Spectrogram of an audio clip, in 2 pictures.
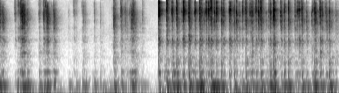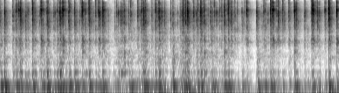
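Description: Long nails tap quickly around the brass-rimmed face and upper wooden case of a small wooden mantel clock resting on a table. The result is a dense stream of crisp, bright clicks over a steady low hum, with a brief drop just past two seconds before the tapping picks up louder and keeps going to the end.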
